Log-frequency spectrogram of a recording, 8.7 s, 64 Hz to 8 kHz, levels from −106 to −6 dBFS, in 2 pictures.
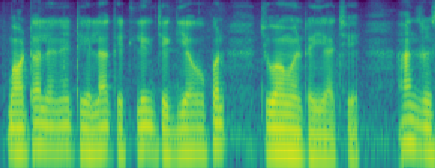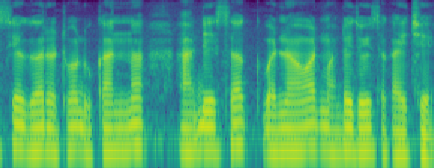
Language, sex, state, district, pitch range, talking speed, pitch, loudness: Gujarati, male, Gujarat, Valsad, 100-115 Hz, 145 wpm, 105 Hz, -20 LUFS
